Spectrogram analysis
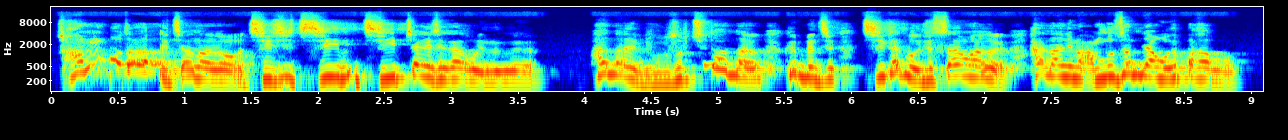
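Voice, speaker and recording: A man's voice: extremely high pitch, big pitch swings, a little fast, breathy edge. A male pastor preaching a sermon, firing off challenging rhetorical questions in a scolding tone.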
